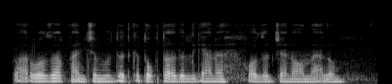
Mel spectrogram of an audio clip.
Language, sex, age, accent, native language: Uzbek, male, 18-24, Sirdaryo, Uzbek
